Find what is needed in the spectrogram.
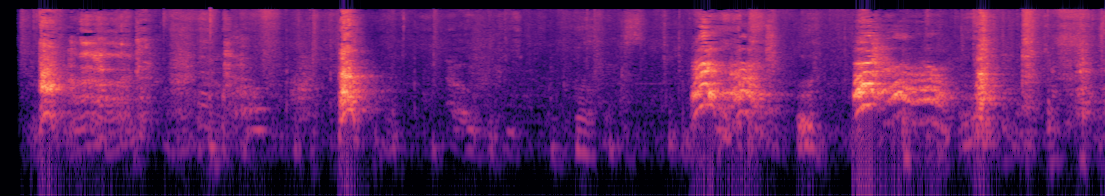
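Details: Dog coughing: about four harsh, forceful bursts with quieter rasping between them.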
